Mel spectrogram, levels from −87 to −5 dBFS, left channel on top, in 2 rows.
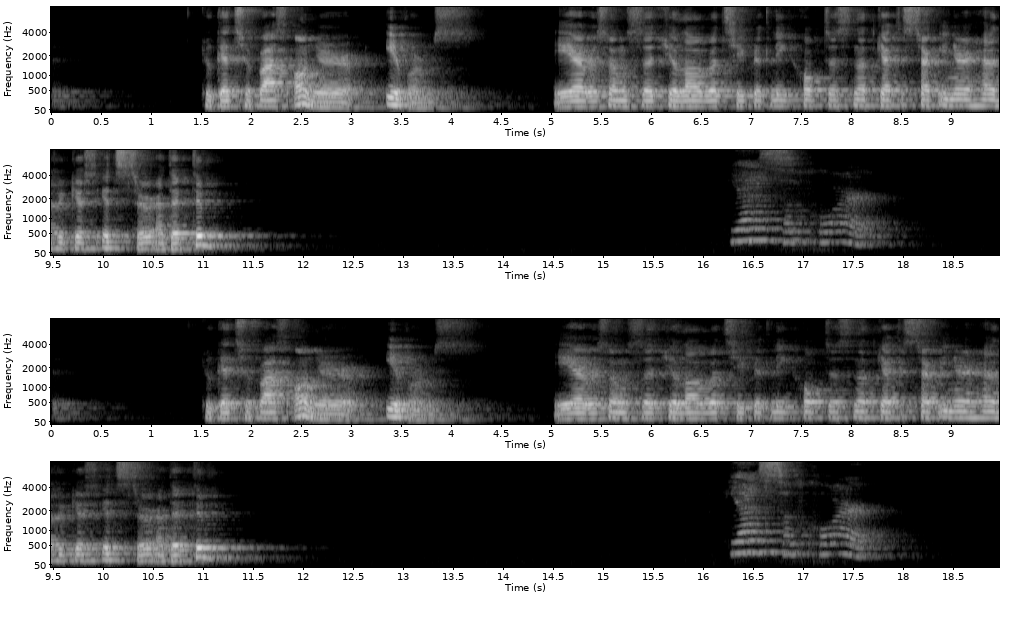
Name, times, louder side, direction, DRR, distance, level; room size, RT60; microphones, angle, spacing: voice 1, 1.5-3.0 3.3-4.1 5.0-11.1, left 2 dB, 50° left, 6 dB, 0.9 m, -31 dB
voice 2, 16.2-17.6, right 3 dB, 70° right, -4 dB, 6.8 m, -45 dB
26.0 x 13.0 x 3.6 m, 1.1 s
head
